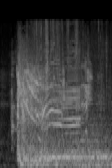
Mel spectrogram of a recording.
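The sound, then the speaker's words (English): Sci-fi blaster shot striking the ground and setting off a quake: a sharp onset followed by warbling, descending electronic tones over a low, rumbling roar that lasts about two seconds. “It started when my first shot hit the ground. Try it again.”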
